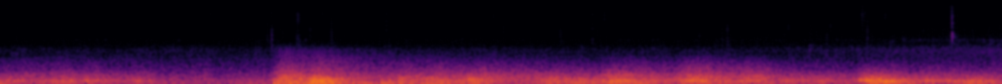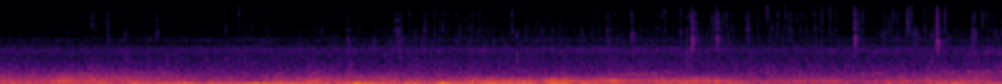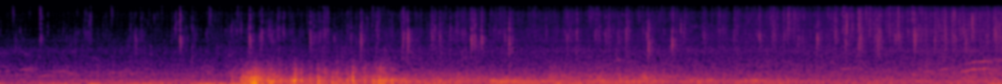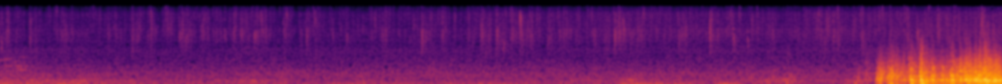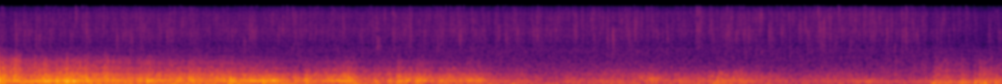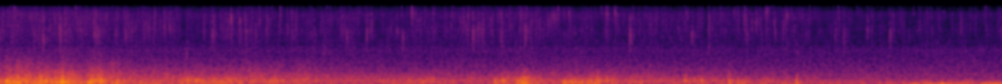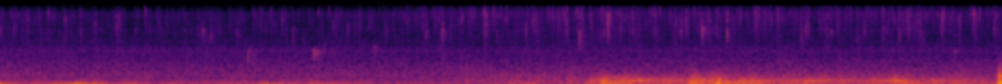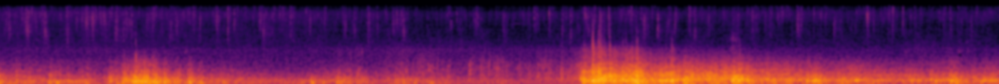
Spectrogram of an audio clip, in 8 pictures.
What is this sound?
Field-recording of thunderstorm starting with heavy rain.
flash, thunderstorm, field-recording, rain, nature, thunder-storm, weather, thunder, raining, storm, lightning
